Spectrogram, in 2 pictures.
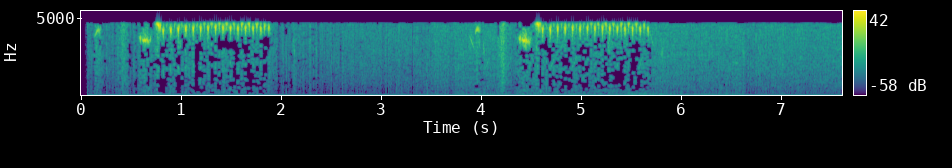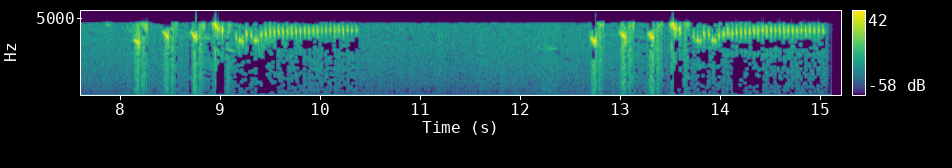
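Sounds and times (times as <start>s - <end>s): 
Baird's sparrow calling: 0.1s - 1.9s, 3.9s - 5.8s, 7.8s - 10.4s, 12.2s - 15.1s.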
